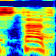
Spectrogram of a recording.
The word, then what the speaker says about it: staff: Şu A harfiyle yazılırsa staff diye okunur.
